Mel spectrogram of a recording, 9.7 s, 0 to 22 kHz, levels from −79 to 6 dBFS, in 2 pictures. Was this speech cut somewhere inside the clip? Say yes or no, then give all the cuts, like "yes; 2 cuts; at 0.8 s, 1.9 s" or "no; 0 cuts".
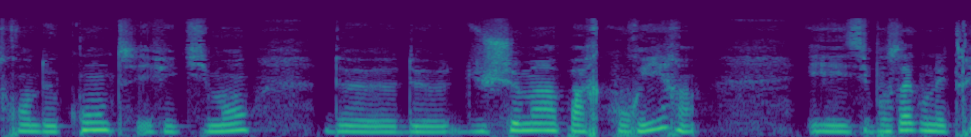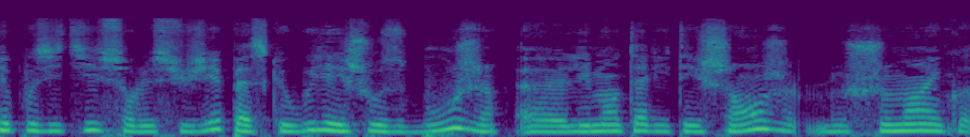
yes; 1 cut; at 7.4 s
